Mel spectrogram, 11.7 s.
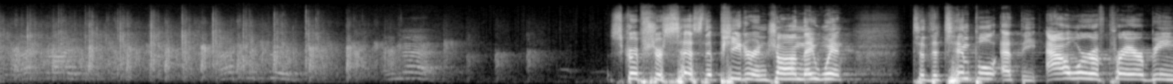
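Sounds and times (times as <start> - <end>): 
people clapping hands: 0.0 - 5.7
speech: 6.1 - 8.5, 9.2 - 11.7.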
